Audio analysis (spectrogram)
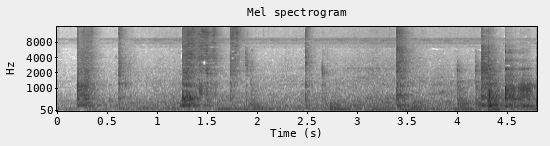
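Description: Chopped vegetables, including capsicum, potato, tomato and gourd, are tipped into a metal pressure cooker for dalma, making several loud clattering knocks and scrapes of pieces and utensil against the pot, spaced irregularly.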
